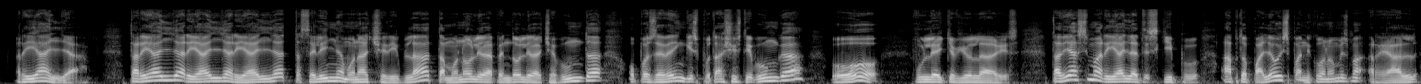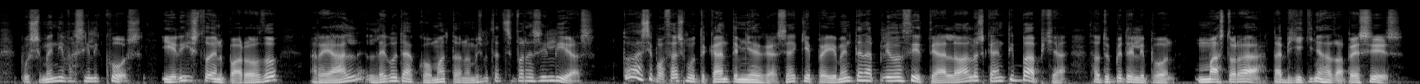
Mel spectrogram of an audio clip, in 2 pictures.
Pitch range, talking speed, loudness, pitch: 105-150 Hz, 165 wpm, -18 LUFS, 120 Hz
